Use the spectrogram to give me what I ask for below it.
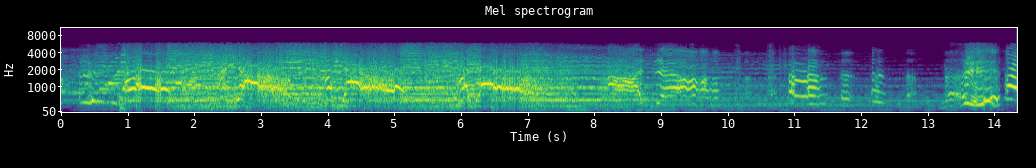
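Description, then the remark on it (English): A burning woman in pain screams and wails loudly and continuously, her voice rising and falling in long anguished cries, then breaking into shorter, sobbing bursts near the end. “You mustn't scream like that. I wasn't screaming. That was my sister”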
